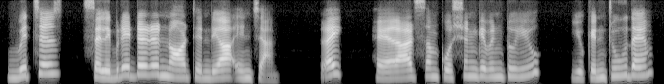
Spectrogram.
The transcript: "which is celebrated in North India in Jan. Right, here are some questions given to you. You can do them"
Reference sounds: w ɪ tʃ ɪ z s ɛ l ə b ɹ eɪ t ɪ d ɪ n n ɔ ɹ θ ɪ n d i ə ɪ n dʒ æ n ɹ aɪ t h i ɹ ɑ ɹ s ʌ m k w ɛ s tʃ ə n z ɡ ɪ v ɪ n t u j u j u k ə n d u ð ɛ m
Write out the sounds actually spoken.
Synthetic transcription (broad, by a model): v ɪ tʃ ɪ z s ɛ l ə b ɹ eɪ t ɪ d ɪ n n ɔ ɹ t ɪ n d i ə ɪ n tʃ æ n ɹ aɪ t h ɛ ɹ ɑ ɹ s ʌ m k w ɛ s ʃ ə n ɡ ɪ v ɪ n t u j u j u k ə n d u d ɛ m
